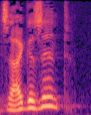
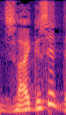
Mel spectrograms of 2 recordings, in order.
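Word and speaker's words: zei gezunt: I said, Zygazint. Zygazint, which means be, be healthy, be well. But in Hebrew, they pronounce it differently. So I said to them, I said, Zygazit.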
